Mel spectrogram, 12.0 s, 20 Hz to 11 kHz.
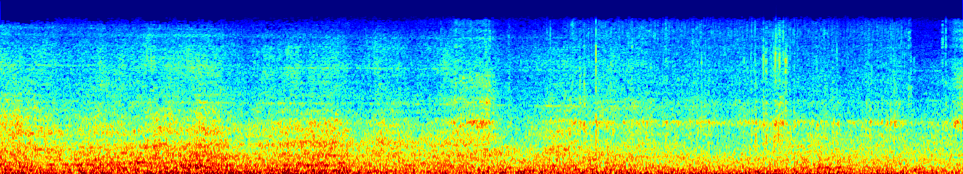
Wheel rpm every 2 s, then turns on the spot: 0, 0, 10, 20, 20, 30.
6-10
